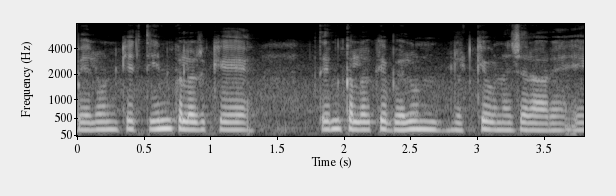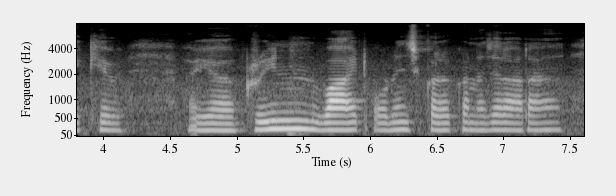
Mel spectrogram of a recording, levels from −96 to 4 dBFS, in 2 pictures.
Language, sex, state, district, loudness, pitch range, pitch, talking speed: Hindi, female, Arunachal Pradesh, Lower Dibang Valley, -21 LUFS, 190-210 Hz, 195 Hz, 215 wpm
